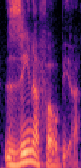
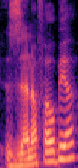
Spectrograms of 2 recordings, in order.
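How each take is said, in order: First: The first syllable has a long E vowel. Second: The first syllable has a short E vowel. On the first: "short E or long E in the first syllable" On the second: "like I've been saying"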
